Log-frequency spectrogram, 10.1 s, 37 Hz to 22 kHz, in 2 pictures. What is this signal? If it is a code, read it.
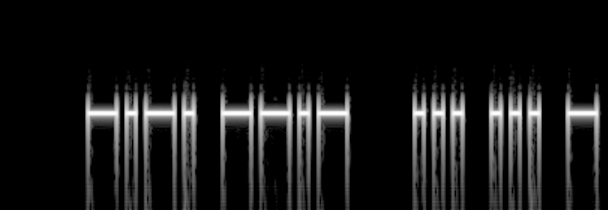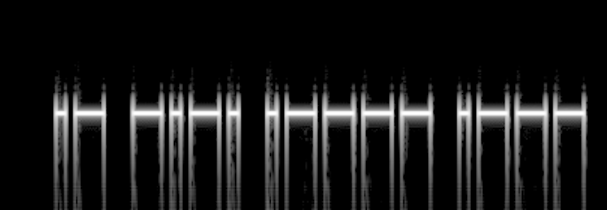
Morse code, heard as a keyed tone, about 15 wpm, 700 Hz. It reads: CQ SST AC1J
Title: K1USN SST QSO Practice - 15wpm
